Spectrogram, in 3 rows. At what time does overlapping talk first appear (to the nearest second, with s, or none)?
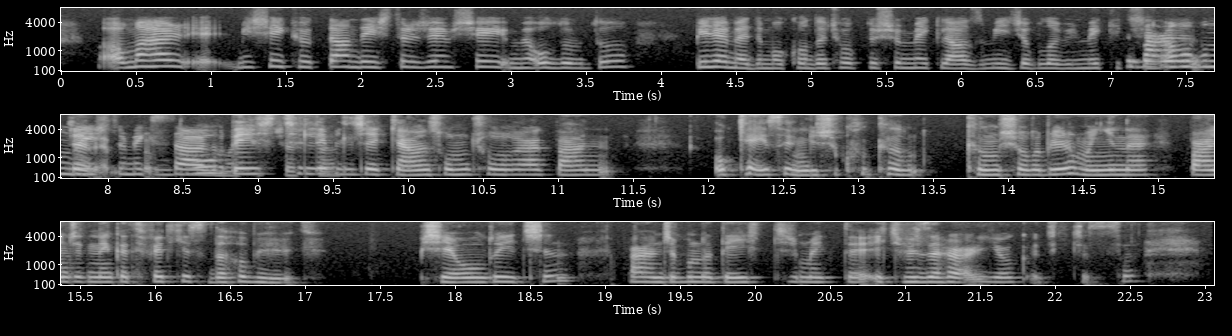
7 s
